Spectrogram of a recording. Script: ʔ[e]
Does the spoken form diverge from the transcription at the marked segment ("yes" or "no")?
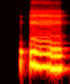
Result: no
